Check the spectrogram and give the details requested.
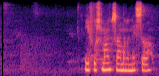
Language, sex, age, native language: Icelandic, female, 15, Icelandic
